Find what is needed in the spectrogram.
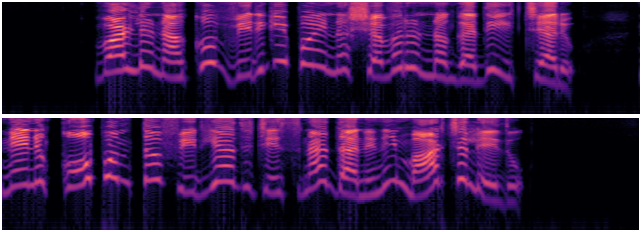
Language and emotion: Telugu, angry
